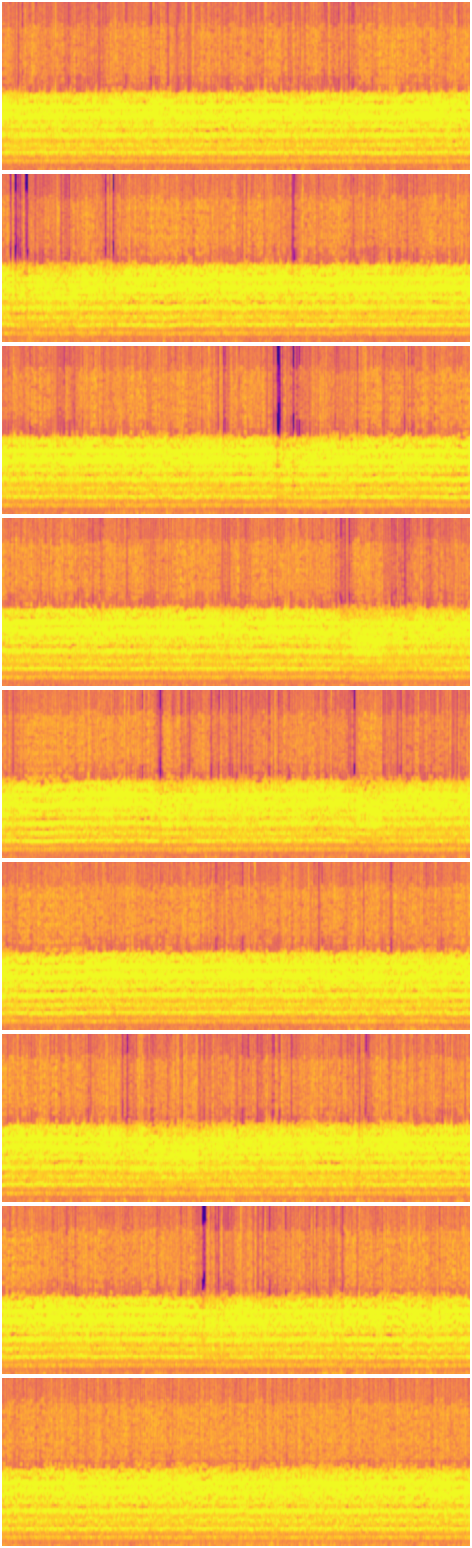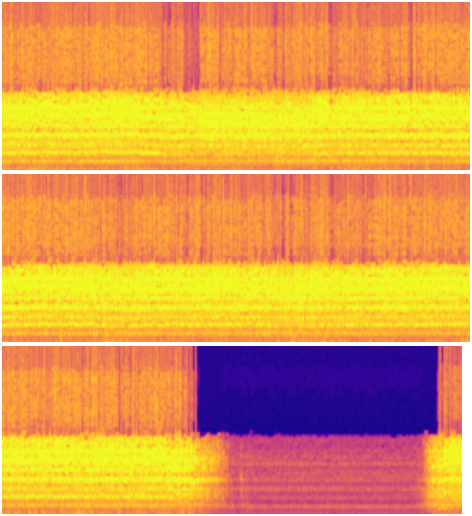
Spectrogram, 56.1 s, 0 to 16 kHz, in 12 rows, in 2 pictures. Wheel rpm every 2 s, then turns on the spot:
230, 230, 230, 230, 230, 230, 230, 230, 230, 220, 230, 230, 230, 230, 230, 230, 230, 230, 220, 210, 210, 220, 220, 220, 230, 230, 180, 10.
none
